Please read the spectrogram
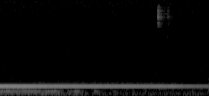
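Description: The final note of an acoustic guitar ringing out alone, one steady tone fading slowly away as the song ends.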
